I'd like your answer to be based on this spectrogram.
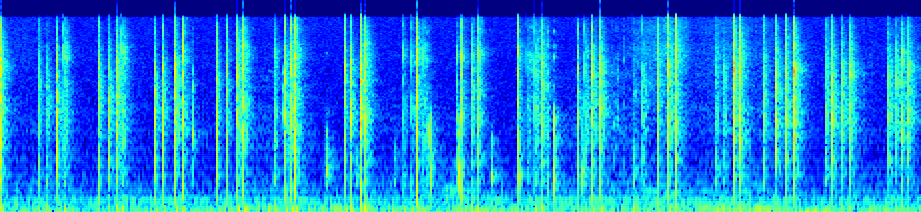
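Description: Long nails tap, scratch and squeeze a long, hollow white cardboard Apple Pencil box held in the hand. The result is rapid bursts of sharp, bright, crinkly clicks and taps that stop dead with no ring, over a faint steady low hum.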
